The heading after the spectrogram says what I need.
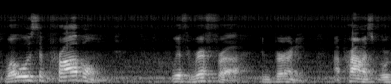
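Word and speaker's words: RFRA: Religious Freedom Restoration Act let me give you the acronym rifra and pronounce riff raff the Religious Freedom Restoration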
